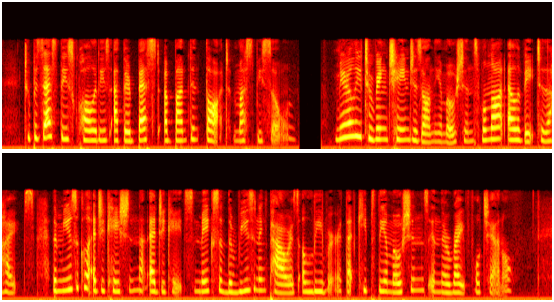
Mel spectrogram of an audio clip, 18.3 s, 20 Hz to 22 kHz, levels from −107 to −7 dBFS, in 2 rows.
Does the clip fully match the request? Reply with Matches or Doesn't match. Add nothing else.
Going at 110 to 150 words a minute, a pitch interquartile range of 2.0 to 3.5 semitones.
Matches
